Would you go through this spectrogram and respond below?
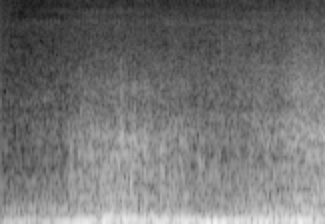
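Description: A vehicle on highway tires rolls over rocky four-wheeler trails in Warner Valley near St George, Utah, giving a loud steady low rumble of engine and tire noise with no talking.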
